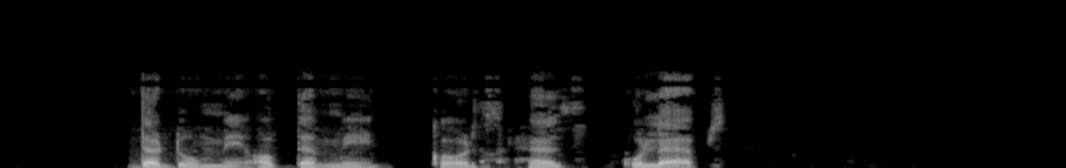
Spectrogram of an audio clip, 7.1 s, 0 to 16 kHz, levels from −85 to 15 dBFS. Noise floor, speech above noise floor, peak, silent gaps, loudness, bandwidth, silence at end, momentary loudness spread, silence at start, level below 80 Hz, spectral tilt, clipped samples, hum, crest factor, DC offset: under -90 dBFS; over 70 dB; -2 dBFS; none; -21 LUFS; 9.2 kHz; 2.3 s; 13 LU; 0.9 s; -62 dBFS; -7 dB/octave; under 0.1%; none; 20 dB; under 0.1%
